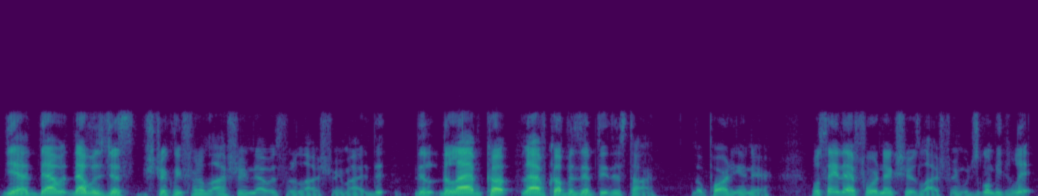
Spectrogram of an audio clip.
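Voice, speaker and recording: A man's voice: medium pitch, animated, a little fast, no echo, dull audio. An American man, a tech channel host, chatting casually through a livestream Q&A. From United States.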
